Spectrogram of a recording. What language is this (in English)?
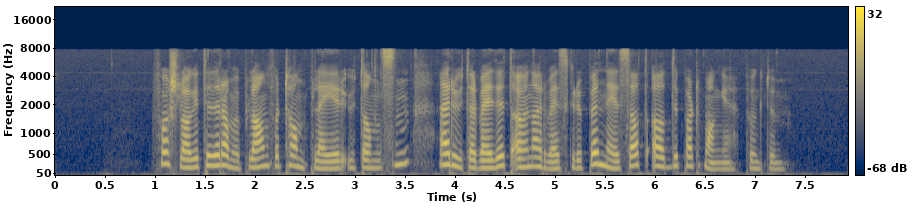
Norwegian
